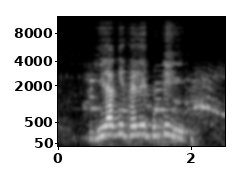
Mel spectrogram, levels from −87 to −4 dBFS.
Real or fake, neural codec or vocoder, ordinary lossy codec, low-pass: fake; codec, 32 kHz, 1.9 kbps, SNAC; AAC, 32 kbps; 10.8 kHz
